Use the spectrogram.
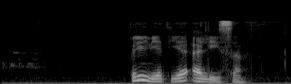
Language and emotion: Russian, positive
